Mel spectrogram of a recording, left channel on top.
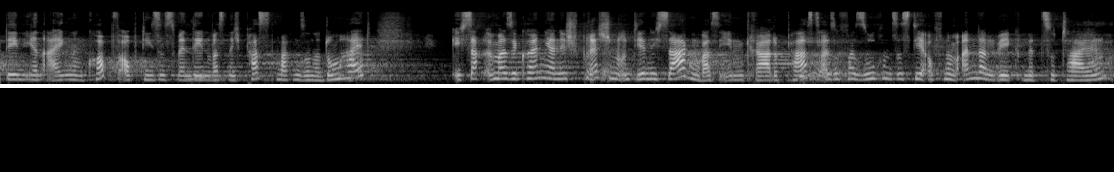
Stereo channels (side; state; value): right; silent; digital silence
